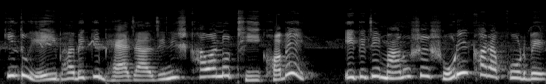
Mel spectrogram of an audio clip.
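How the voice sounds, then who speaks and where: Woman playing a high-pitched village wife. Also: big pitch swings, brisk, darkish tone. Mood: worried. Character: caring, worrying village milkman's wife. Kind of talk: scripted cartoon dialogue.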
